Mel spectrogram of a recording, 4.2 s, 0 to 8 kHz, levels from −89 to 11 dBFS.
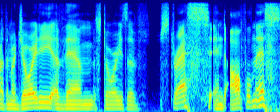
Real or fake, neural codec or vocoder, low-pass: real; none; 7.2 kHz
